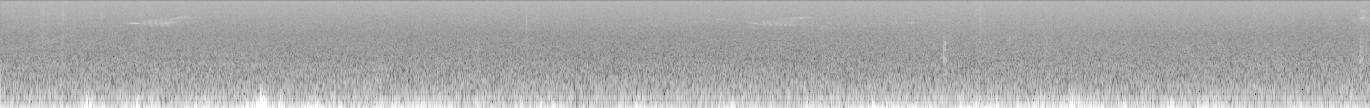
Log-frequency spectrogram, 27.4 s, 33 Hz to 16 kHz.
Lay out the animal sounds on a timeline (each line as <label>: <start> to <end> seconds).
Black-throated Blue Warbler (Setophaga caerulescens): 2.4 to 3.9 seconds
Black-throated Blue Warbler (Setophaga caerulescens): 14.9 to 16.4 seconds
